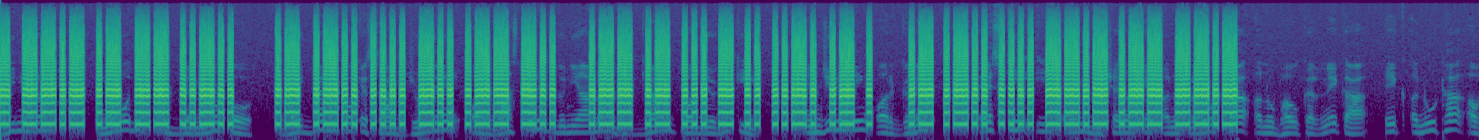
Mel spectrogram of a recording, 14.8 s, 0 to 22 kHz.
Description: Morse code (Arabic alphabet), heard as a buzzer, hand-sent with a paddle, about 25 wpm, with speech in Hindi. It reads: … الحدود واستيفاء الحقوق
